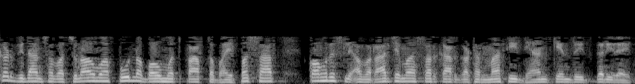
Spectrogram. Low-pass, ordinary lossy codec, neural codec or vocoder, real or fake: 3.6 kHz; none; none; real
